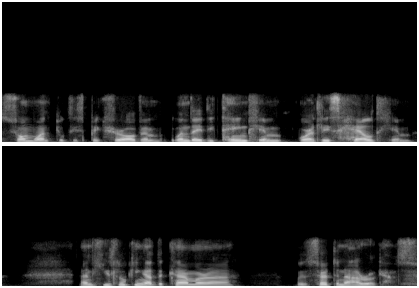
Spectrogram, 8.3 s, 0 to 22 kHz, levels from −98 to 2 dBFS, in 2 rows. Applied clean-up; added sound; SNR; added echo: none; none; none; none.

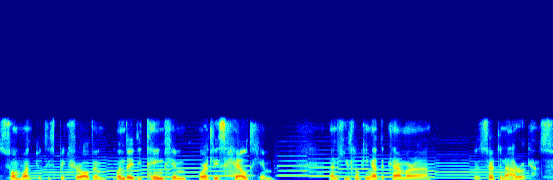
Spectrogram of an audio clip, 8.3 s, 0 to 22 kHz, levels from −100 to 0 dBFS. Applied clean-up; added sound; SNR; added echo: none; Wind instrument, woodwind instrument; 19 dB; none.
